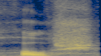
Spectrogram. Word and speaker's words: Hulce: Uh, Tom Hulsh. Hulsh. I think it's Hulse. Yeah. starring Tom Holtz.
